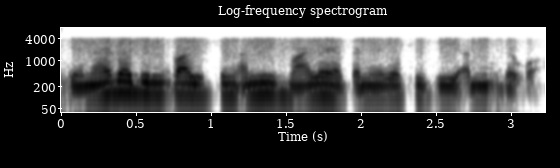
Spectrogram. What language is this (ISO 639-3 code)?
mni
